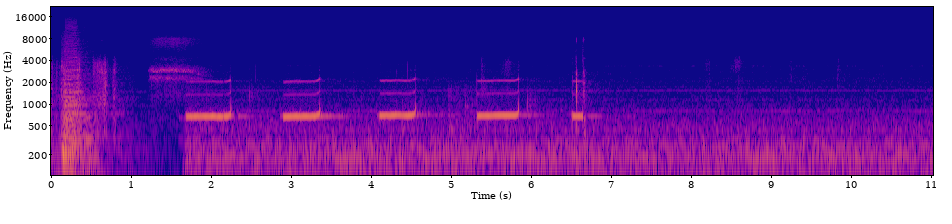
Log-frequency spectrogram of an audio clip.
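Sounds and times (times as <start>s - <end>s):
electronic beeps: 1.7s - 4.7s, 5.3s - 5.9s.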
